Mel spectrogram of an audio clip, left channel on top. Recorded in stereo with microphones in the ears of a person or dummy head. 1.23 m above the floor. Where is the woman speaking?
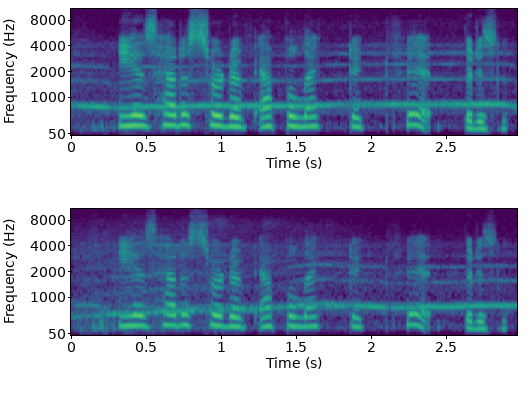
20° left (ahead or behind).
